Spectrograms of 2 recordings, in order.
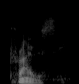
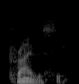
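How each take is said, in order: First: It is said with an American pronunciation. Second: It is said with an American pronunciation.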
